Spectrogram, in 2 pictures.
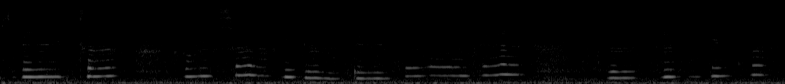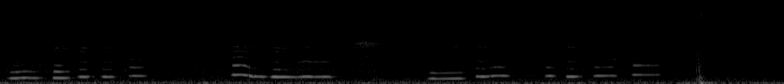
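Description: A young woman sings softly, close to the microphone.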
